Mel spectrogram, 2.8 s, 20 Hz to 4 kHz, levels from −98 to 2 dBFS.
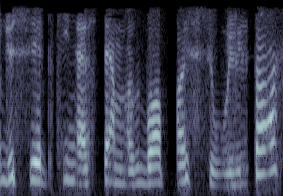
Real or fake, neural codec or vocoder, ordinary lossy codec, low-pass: real; none; MP3, 32 kbps; 3.6 kHz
